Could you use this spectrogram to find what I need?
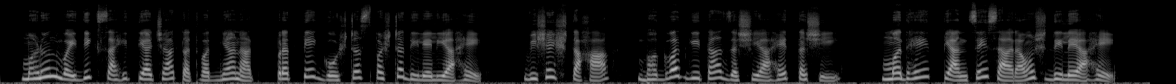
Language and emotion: Marathi, neutral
